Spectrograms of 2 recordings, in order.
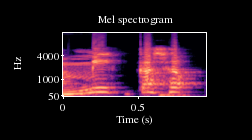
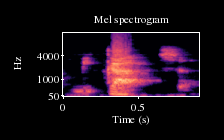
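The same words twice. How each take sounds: First: The possessive mi carries its own stress. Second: Only the first syllable of casa is stressed. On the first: This is the Asturian pattern. "y es tónico, y es tónico" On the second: This is the Castilian pattern. "nada más hay un acento, un fónico, que es en la primera sílaba de casa"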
